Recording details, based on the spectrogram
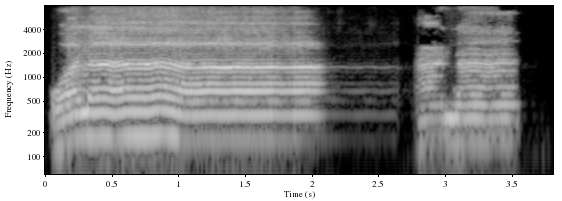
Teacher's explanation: kata anak yang tadinya dibaca pendek ketika wasol, maka dibacanya dua harokat, namanya mad. · Tadinya ada alifnya di ana yang warna merah, sekarang dikembalikan lagi karena wakof jadi dua harokat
